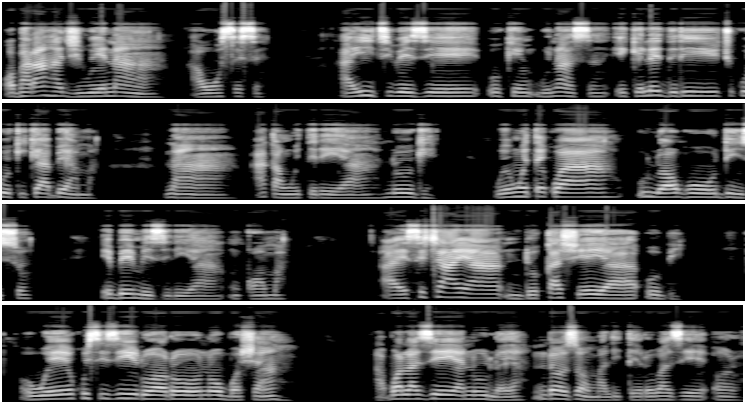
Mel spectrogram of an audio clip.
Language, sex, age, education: Igbo, female, 30-45, tertiary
